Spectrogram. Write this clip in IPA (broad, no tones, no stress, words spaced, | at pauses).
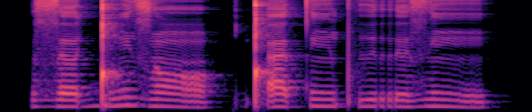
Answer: zɐɡ͡ǃĩ zɔ̃ | ǃʼatĩpʼɨrɘ zĩ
